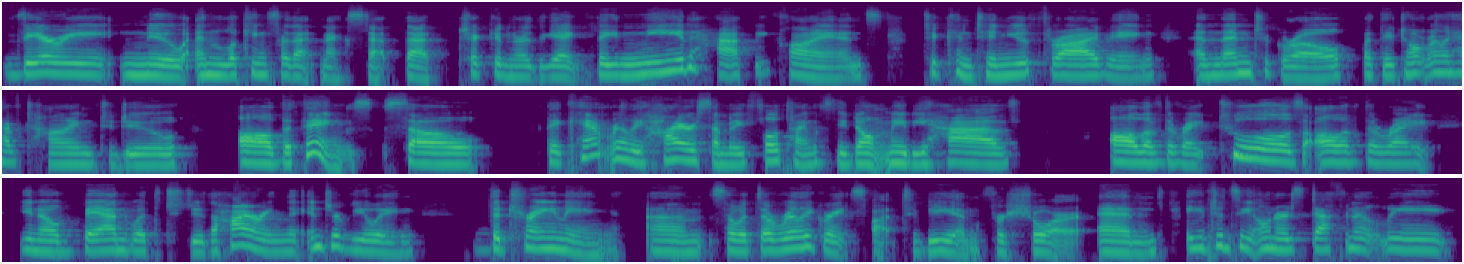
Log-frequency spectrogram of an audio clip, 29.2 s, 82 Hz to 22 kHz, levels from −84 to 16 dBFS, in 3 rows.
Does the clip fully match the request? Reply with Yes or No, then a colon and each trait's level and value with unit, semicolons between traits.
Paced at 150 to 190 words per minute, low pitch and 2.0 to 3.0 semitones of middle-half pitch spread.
No: average, 170 wpm; medium, 180 Hz; narrow, 2.6 semitones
